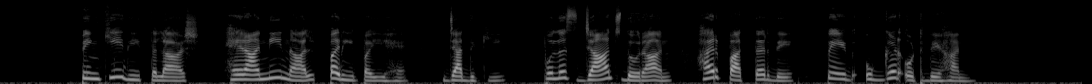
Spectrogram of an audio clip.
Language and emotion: Punjabi, neutral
